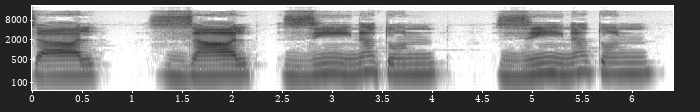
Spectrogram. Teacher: اس کے بعد ہے زا۔ زا کی آواز جو ہوتی ہے وہ باریک ہوتی ہے، سخت ہوتی ہے اور اس سے سیٹی کی آواز آتی ہے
